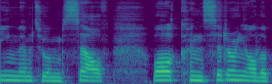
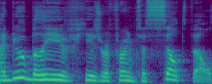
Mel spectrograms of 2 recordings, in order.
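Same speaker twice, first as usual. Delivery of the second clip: usual speaking voice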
